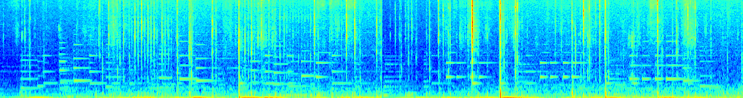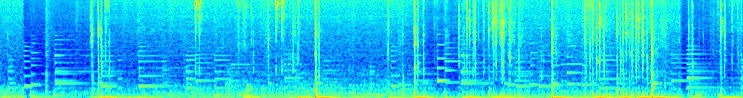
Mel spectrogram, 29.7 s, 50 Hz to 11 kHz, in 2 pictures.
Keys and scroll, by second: 1.8 Tab, 2.2 ctrl+s, 2.5 Left, 3.2 ctrl+Left, 5.3 Down, 8.5 Tab, 8.8 ctrl+s, 9.3 ctrl+shift+Left, 10.2 ctrl+s, 10.4 Right, 11.6 ctrl+s, 11.8 Right, 12.7 Up, 13.7 ctrl+s, 14.1 Down, 14.4 Tab, 16.8 ctrl+b, 23.0 Tab, 23.1 ctrl+b, 25.1 Tab, 27.7 Tab, 29.6 Tab.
